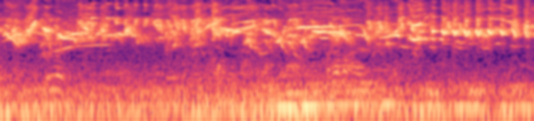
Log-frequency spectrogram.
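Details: Oriental magpie-robin from Aceh singing a dense, continuous stream of high, quick whistled and chattering phrases, with faint low hum beneath.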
